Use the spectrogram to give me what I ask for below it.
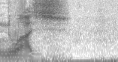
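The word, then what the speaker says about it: nuage: যদিও আমরা বাংলাতে দেখতে পারছি এর উচ্চারণটি হবে নুয়াজ। কিন্তু আসল ফরাসিতে এর উচ্চারণটি হবে নুয়াজ। আপনারা এইযের উপর কম স্ট্রেস দিবেন।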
